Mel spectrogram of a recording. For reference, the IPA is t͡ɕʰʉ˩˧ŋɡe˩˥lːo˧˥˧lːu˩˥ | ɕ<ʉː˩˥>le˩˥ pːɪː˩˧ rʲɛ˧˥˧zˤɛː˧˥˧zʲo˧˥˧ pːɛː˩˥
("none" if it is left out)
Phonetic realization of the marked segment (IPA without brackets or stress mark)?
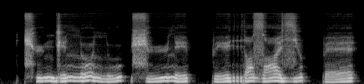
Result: ʉː˩˥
